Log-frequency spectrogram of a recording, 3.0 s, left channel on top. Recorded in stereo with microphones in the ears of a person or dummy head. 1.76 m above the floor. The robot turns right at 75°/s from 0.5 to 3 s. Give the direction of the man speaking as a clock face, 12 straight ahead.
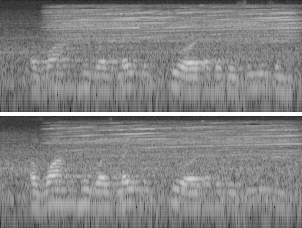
3 o'clock.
